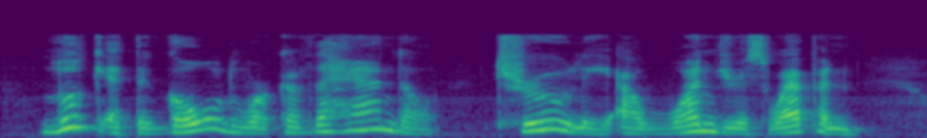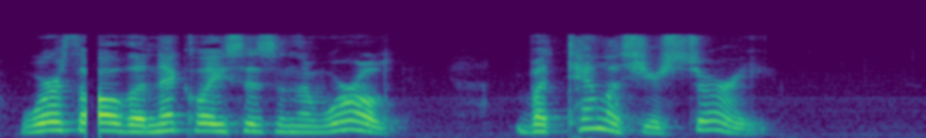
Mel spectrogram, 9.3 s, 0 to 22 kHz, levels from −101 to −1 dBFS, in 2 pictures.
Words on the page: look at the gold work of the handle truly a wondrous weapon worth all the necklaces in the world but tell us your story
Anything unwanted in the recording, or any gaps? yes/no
yes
